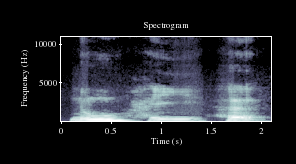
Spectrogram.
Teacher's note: Mad tabi'i contohnya lafaz nuhiha, karena wawu jatuh setelah dhammahnya, huruf ya-nya jatuh setelahnya kasroh, huruf alif jatuh setelahnya fathah. Mad tabi'i panjangnya 2 harokat atau 1 alif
